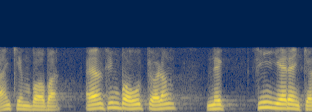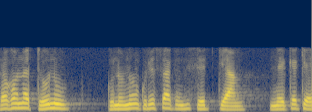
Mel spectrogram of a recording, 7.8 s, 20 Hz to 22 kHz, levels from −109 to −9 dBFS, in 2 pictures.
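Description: No technical faults are audible.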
